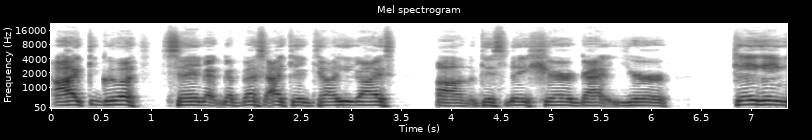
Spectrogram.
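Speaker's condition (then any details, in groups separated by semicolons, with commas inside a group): Cerebral palsy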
